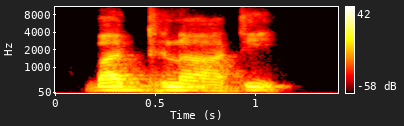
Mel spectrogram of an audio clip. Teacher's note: the breath on the dhakara to make it a mahaprana. So during the pronunciation, I make the external effort, badhnati, and I make sure I pronounce it.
